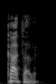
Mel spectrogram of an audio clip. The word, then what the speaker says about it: Qatar: But I'm telling you, I got an email from the company, and it said the proper pronunciation is Qatar.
